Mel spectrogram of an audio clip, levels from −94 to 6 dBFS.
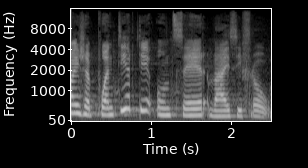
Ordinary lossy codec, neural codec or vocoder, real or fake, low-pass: MP3, 64 kbps; none; real; 14.4 kHz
